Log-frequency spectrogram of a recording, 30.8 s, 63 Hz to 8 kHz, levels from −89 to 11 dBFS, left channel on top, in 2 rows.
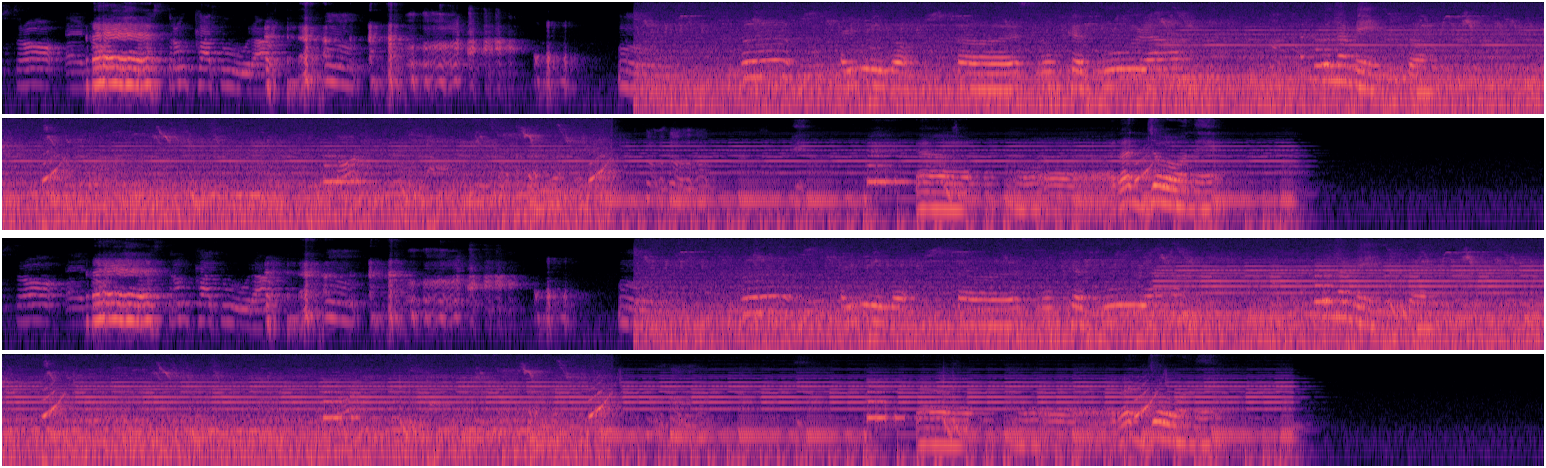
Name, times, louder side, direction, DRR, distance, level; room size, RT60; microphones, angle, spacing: voice 1, 0.0-2.8 3.0-3.6 3.8-5.2 5.6-5.7 6.2-7.1 12.5-13.2 16.3-17.2 18.8-20.0 21.9-22.6 24.9-25.0, left 3 dB, 75° left, 4 dB, 1.9 m, -40 dB
voice 2, 0.9-1.6 2.6-3.3 3.7-4.0 5.4-5.5 7.4-12.2 13.2-14.4 20.3-21.5 23.3-23.5 24.1-27.7, left 3 dB, 45° left, 7 dB, 0.6 m, -29 dB
sound 1, 6.3-21.5, equal, 10° left, 1.2 m, -32 dB
sound 2, 11.5-28.4, right 3 dB, 40° right, 1.5 m, -31 dB
10.0 x 8.4 x 7.5 m, 0.74 s
head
